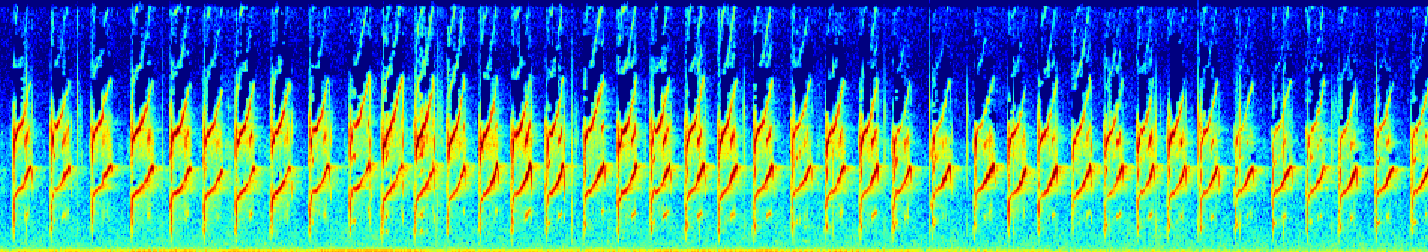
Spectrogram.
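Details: Munia nestlings producing an unbroken run of bright, high-pitched chirps at a fast, even pace of roughly three and a half per second, a soft low hum in the background.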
